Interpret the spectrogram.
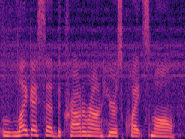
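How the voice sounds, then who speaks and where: A woman's voice: medium pitch, moderate pace, slight background noise, lightly acted. A woman playing a conversational, slightly uneasy field reporter describing a scene live in a radio drama. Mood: intrigued, reporting.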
